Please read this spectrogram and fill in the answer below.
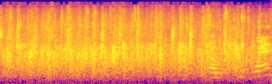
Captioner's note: applause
